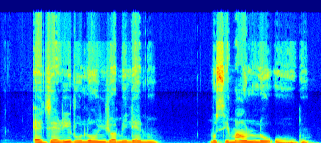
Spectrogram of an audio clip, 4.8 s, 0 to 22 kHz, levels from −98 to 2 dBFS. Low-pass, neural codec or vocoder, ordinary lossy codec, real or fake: none; none; none; real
